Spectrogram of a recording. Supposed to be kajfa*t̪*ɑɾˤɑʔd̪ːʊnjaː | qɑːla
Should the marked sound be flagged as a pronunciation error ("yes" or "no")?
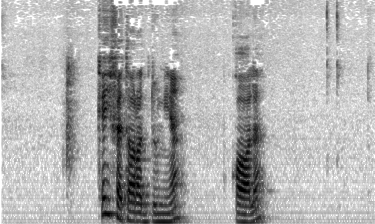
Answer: no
